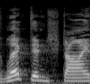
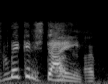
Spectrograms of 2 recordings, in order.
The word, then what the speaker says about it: Liechtenstein: it says lichenstein it's lichtenstein and it's a real place don't put a tea in there when there's no tea it's lickenstein did i miss the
